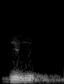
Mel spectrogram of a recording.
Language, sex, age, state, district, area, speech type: Hindi, male, 45-60, Madhya Pradesh, Gwalior, rural, conversation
